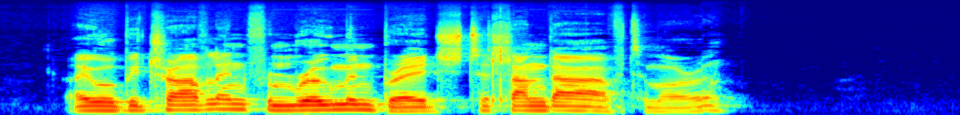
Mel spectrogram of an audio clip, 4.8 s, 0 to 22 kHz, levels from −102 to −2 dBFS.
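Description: Section at the wrong speed from 3.51 s to the end: speech runs 1.15 times fast, pitch up about two semitones, likely a mismatched clock.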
